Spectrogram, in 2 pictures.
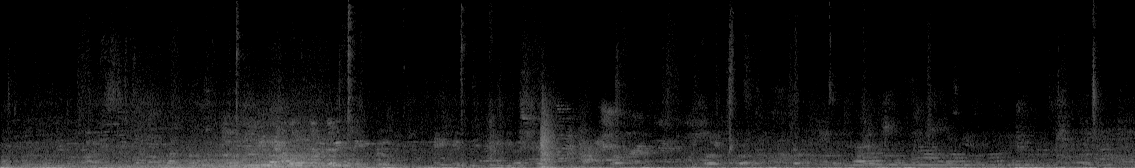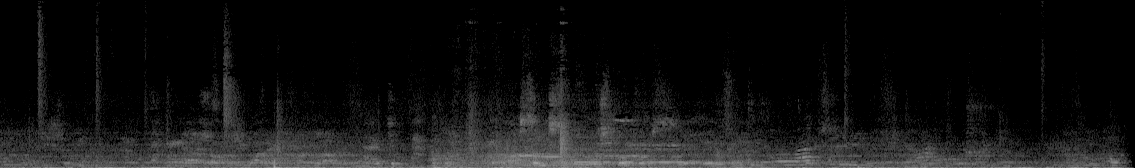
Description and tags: radio in room
Ambiguous radio sounds mixed with people heard when passing hotel room
radio, door, past, walking, noise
